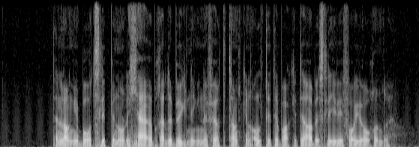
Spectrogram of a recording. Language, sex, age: Norwegian, male, 22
